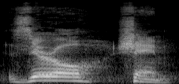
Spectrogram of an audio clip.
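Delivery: drawn-out, deliberate delivery; slow emphatic repeat. Real, not acted. Vlogger hammering home having no shame, slowly and deliberately. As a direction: give each word its own space.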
